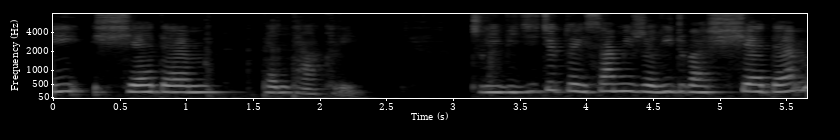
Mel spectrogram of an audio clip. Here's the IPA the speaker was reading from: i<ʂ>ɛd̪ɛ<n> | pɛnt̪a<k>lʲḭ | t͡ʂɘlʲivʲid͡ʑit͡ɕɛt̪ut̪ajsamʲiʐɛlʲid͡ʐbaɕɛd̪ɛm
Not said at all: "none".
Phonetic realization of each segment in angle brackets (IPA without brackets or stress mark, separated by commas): ɕ, m, k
